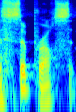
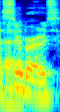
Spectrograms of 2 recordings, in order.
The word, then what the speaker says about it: Subarus: Okay, this is from either the Subros, the Subros, or the Subros, depending on how I want to pronounce this. Subarus.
